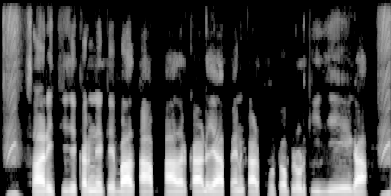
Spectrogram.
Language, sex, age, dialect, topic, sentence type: Hindi, male, 18-24, Kanauji Braj Bhasha, banking, statement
